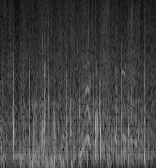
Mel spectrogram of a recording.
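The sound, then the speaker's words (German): Horse hooves clip-clop on a mountain trail in the Swiss Alps, many steady, rhythmic hoofbeats running through the whole stretch. “Und so wandern wir im Takt der Hufe.”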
